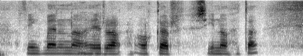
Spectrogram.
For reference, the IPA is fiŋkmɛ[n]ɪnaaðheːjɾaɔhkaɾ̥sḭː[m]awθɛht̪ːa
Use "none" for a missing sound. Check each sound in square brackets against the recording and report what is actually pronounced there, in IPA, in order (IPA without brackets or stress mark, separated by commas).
n, n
